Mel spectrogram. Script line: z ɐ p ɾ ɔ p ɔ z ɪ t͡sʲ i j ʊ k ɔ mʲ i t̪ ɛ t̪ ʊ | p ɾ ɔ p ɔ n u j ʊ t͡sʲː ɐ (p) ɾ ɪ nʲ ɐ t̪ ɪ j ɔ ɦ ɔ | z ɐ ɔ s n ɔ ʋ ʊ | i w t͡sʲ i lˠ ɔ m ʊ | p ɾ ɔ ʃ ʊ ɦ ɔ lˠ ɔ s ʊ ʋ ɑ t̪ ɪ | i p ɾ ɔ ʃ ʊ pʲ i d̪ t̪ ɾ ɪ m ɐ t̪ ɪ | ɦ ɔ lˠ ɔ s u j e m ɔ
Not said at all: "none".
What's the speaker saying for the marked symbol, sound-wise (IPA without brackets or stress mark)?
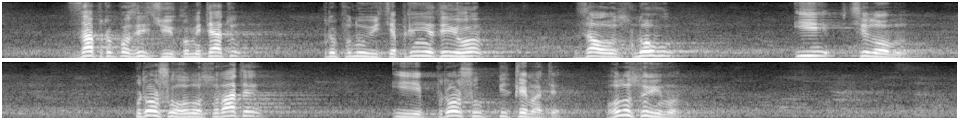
p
